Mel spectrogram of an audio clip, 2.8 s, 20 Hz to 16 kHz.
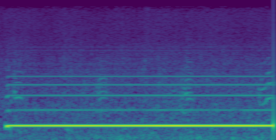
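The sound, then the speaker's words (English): A steady blast from the new electronic foghorn at East Brother Island, a fire-hydrant-sized horn powered by a small solar panel and 12-volt battery, sounds alone: a loud, flat tone with bright harmonics that starts abruptly and holds without wavering for nearly three seconds. “That's the new horn at East Brother Island, which is a lot cheaper to maintain.”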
